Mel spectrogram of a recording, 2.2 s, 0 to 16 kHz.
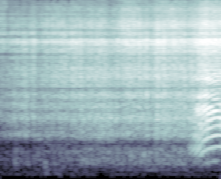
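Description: Surface hiss and crackle of an early-1900s Edison cylinder recording as playback begins, starting suddenly and growing steadily louder.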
